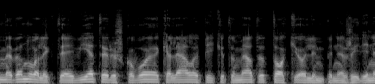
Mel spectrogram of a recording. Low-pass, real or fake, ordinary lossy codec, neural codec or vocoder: 14.4 kHz; real; AAC, 48 kbps; none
